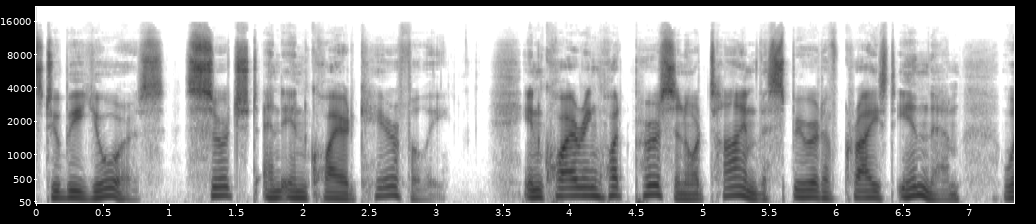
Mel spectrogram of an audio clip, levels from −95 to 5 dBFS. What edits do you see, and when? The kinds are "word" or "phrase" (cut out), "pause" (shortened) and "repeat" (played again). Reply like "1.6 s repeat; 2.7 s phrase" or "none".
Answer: 1.1 s pause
